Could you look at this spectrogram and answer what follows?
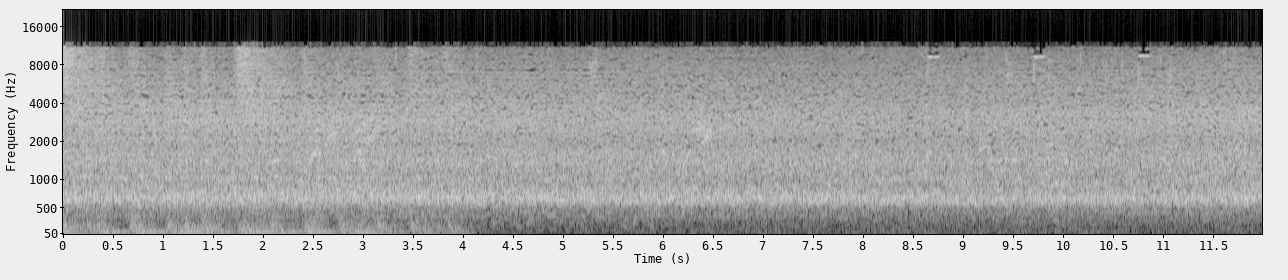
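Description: Steady wash of stadium crowd noise at a college football game, Memphis at Arkansas in College Football 26, a loud continuous roar with no breaks, heavier low rumble for the first few seconds and then evening out.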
